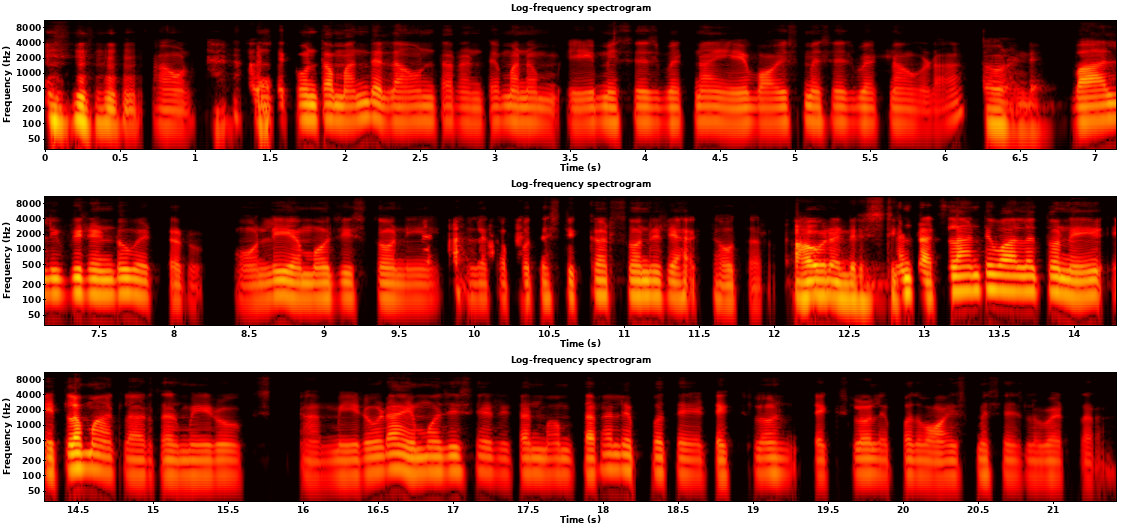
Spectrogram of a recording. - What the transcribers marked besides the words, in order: chuckle; in English: "మెసేజ్"; in English: "వాయిస్ మెసేజ్"; tapping; in English: "ఓన్లీ ఎమోజిస్"; in English: "స్టిక్కర్స్"; laugh; in English: "రిస్ట్రిక్ట్‌టెన్స్"; in English: "ఎమోజిస్ రిటర్న్"; in English: "టెక్స్ట్‌లో, టెక్స్ట్‌లో"; in English: "వాయిస్ మెసేజ్‌లో"
- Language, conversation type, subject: Telugu, podcast, టెక్స్ట్ vs వాయిస్ — ఎప్పుడు ఏదాన్ని ఎంచుకుంటారు?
